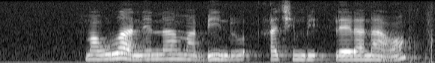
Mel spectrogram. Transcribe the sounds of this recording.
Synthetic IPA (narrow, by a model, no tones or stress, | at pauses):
maɦuɺwanɛnamabinduat͡ʃʰimbiɺɛɺanaːɦɔ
